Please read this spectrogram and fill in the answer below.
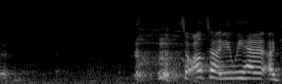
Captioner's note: laugh; cough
